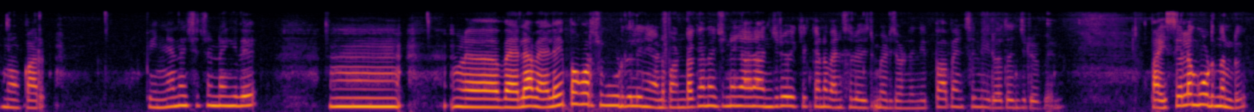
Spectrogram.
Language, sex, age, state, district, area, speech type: Malayalam, female, 18-30, Kerala, Wayanad, rural, spontaneous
